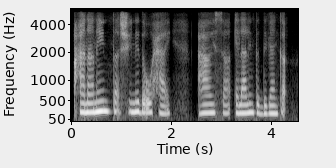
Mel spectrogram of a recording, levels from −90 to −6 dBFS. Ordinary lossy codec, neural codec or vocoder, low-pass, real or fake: MP3, 48 kbps; codec, 16 kHz, about 1 kbps, DyCAST, with the encoder's durations; 5.4 kHz; fake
